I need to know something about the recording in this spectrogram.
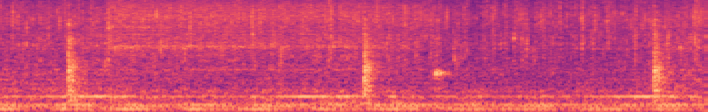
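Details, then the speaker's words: Whirlpool Direct Drive washer filling for warm rinse after a hot-enable timer modification: a steady hiss of water with a faint valve hum. Switching off the hot side leaves only cold water. The inlet valve fills normally. "you'll notice if I turn that off we lose the pot and just get cold"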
